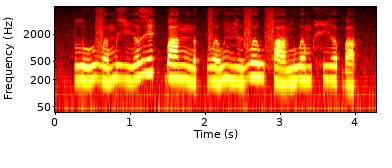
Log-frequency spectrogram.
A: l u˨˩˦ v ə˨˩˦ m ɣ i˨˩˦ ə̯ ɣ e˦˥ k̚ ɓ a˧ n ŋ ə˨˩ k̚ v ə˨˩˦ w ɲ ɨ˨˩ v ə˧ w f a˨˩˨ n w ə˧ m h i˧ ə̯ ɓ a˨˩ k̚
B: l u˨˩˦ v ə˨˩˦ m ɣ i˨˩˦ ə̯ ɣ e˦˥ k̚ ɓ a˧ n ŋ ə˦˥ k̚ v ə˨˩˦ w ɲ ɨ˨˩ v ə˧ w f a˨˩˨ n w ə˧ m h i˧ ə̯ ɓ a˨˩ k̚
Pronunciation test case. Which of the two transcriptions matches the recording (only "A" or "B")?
A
